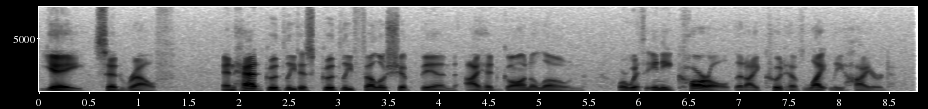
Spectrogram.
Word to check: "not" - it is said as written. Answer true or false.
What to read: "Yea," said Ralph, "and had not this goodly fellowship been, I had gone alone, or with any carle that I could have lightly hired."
false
